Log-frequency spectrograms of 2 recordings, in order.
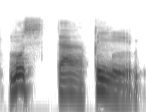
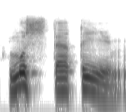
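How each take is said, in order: No difference in how they are said.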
